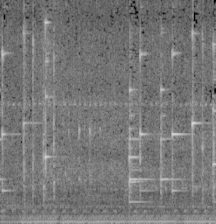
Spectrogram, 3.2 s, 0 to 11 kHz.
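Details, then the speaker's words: Turbocharged 1ZZ Toyota MR2 Roadster, oil-burning engine, idling for engine flush after adding exhaust baffles: smooth, even low rumble, quieter exhaust, a few light clinks; normal idle. "okay so that's all gone in i'm just gonna let that idle now for 10 minutes as you can hear the exhaust is a lot quieter now than it was adding the baffles"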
